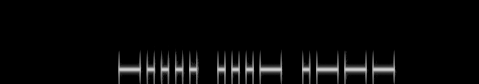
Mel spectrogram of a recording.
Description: Morse code, heard as a keyed tone, about 17 wpm, 700 Hz. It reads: 6VJ
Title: Three Challenging Letter-Number Combinations 17wpm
